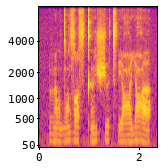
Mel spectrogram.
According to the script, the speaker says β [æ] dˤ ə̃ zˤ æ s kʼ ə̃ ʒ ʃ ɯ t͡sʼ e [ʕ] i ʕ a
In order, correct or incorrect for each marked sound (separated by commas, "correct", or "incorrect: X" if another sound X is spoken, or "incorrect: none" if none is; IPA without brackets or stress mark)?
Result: incorrect: æ̃, correct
